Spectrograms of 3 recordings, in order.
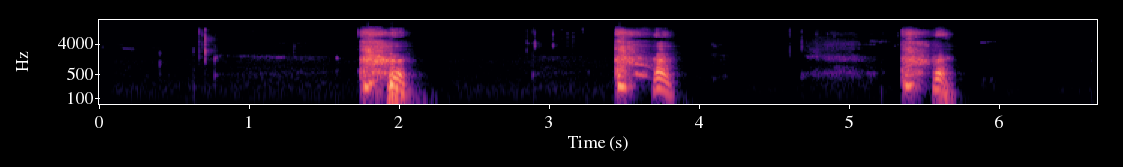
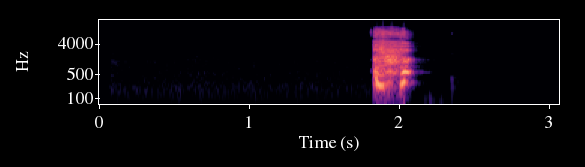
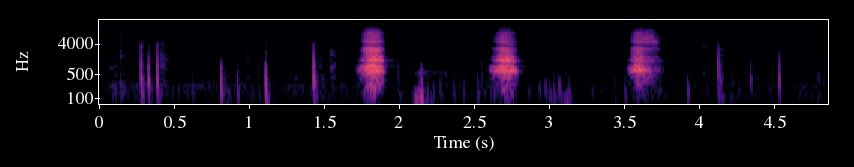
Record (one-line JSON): {"three_cough_length": "6.7 s", "three_cough_amplitude": 31933, "three_cough_signal_mean_std_ratio": 0.27, "cough_length": "3.1 s", "cough_amplitude": 31968, "cough_signal_mean_std_ratio": 0.22, "exhalation_length": "4.9 s", "exhalation_amplitude": 11093, "exhalation_signal_mean_std_ratio": 0.23, "survey_phase": "beta (2021-08-13 to 2022-03-07)", "age": "45-64", "gender": "Female", "wearing_mask": "No", "symptom_cough_any": true, "symptom_runny_or_blocked_nose": true, "symptom_diarrhoea": true, "symptom_fatigue": true, "symptom_other": true, "symptom_onset": "4 days", "smoker_status": "Never smoked", "respiratory_condition_asthma": false, "respiratory_condition_other": false, "recruitment_source": "Test and Trace", "submission_delay": "2 days", "covid_test_result": "Positive", "covid_test_method": "RT-qPCR", "covid_ct_value": 19.0, "covid_ct_gene": "N gene", "covid_ct_mean": 19.8, "covid_viral_load": "330000 copies/ml", "covid_viral_load_category": "Low viral load (10K-1M copies/ml)"}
